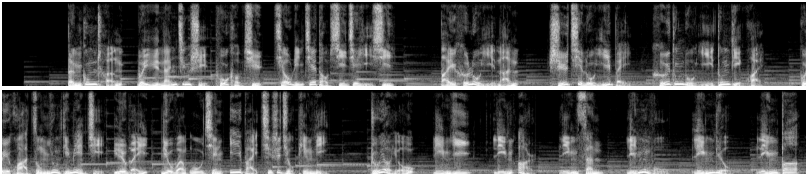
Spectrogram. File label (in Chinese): 专题 工程 汇报 施工 演示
